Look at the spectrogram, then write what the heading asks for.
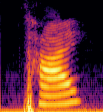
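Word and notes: cai2: tone 2

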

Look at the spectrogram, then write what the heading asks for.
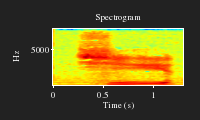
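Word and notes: xu: tone 3

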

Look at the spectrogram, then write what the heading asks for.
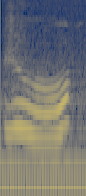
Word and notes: ru: 3

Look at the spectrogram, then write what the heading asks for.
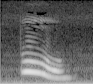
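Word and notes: bu4: tone 4

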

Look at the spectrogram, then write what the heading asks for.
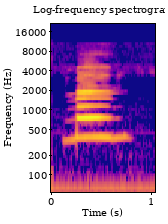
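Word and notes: men1: pinyin; tone 1

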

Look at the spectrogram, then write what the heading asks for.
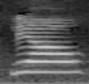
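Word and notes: liao1: pinyin; tone 1

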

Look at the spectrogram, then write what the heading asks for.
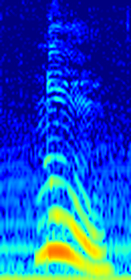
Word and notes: nu: 4

